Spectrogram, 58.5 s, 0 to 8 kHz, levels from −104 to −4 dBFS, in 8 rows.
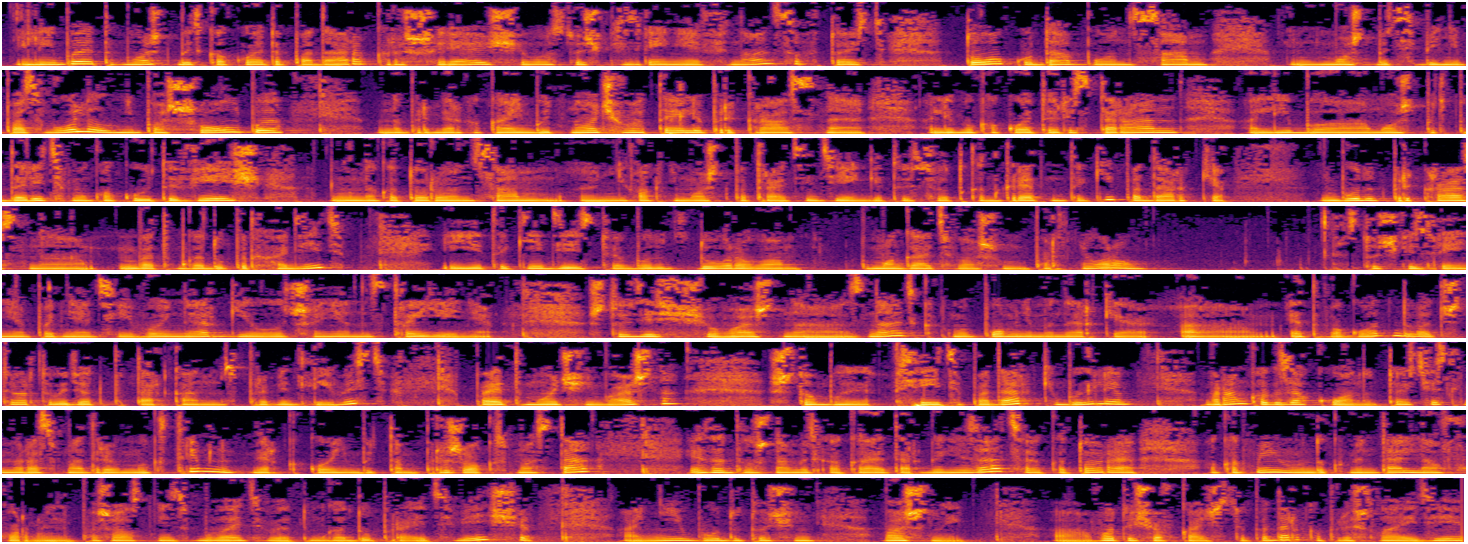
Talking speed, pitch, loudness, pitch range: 155 wpm, 195 Hz, -16 LUFS, 185-215 Hz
